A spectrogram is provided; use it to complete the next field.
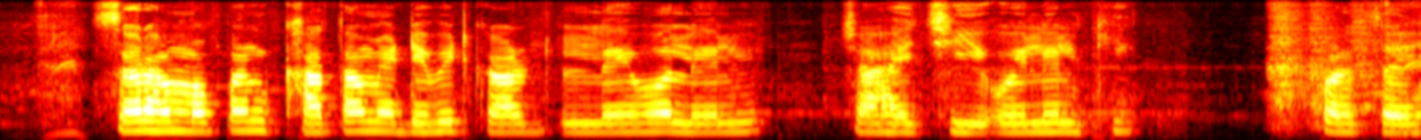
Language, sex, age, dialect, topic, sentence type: Maithili, male, 18-24, Southern/Standard, banking, question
